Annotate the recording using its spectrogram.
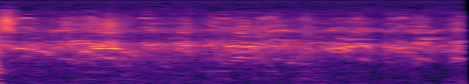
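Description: A flock of domestic white Pekin ducks quacking and calling over one another, over a low steady rumble.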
